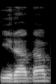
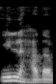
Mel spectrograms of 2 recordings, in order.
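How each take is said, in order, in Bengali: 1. h ধ্বনিটি বাদ যায় এবং শব্দাংশগুলো একসাথে মিশে যায়। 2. শব্দাংশগুলোর মাঝে h ধ্বনিটি স্পষ্টভাবে উচ্চারিত হয়। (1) "এটাকে ইরাদা বলা যায়" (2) "আবার ইল হাদা বলা যায়। আমরা এটাকে ইল হাদা বলবো"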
